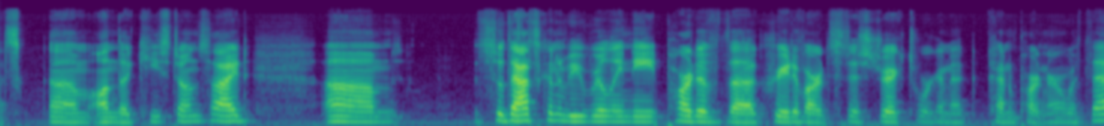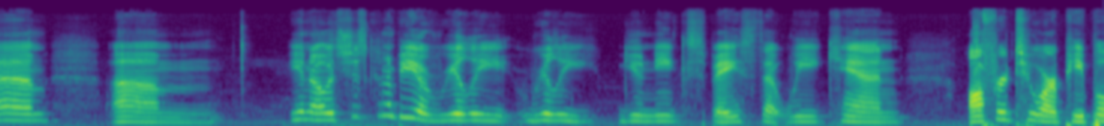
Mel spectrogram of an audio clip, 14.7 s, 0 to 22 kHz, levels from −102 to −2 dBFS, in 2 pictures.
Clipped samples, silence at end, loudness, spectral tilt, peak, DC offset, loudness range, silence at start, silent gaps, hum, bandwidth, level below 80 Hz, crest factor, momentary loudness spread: under 0.1%; 0 s; -25 LUFS; -3.5 dB/octave; -4 dBFS; under 0.1%; 4 LU; 0.05 s; none; none; 15.5 kHz; -46 dBFS; 24 dB; 17 LU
